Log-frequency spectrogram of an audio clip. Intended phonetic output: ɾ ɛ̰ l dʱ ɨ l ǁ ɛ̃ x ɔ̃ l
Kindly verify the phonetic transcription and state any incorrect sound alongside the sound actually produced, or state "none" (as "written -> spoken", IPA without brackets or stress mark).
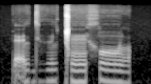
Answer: none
